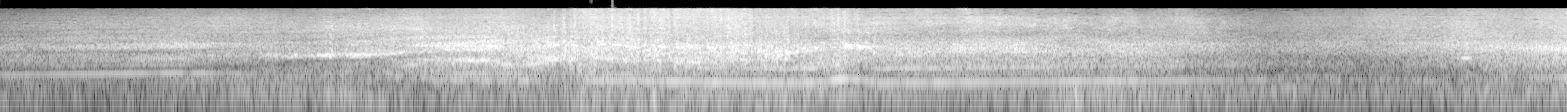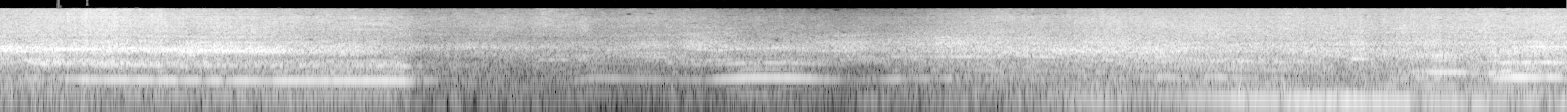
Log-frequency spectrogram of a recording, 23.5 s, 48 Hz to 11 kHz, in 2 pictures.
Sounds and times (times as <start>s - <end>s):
Car passing by: 0.0s - 9.4s, 10.1s - 23.5s.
